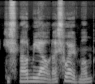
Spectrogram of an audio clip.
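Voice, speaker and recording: A man voicing a cheeky, naive and excitable young boy with an eager, exclamatory manner in a storybook rhyme. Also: normal speed, no room sound, natural voice. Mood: frightened. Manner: eager, exclamatory, higher than narration.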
